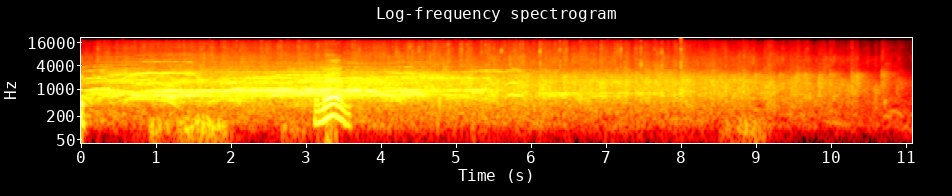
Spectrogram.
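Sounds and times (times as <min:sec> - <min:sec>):
large crowd cheering, yelling and shouting in praise and thanksgiving: 0:00.0 - 0:07.8
speech: 0:03.1 - 0:03.7.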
